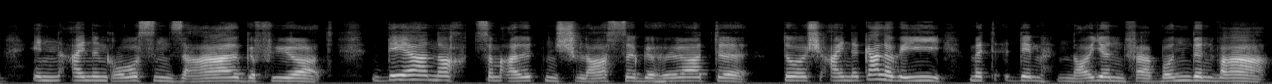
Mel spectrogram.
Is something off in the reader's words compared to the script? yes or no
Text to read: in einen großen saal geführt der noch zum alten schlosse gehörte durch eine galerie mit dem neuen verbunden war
no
